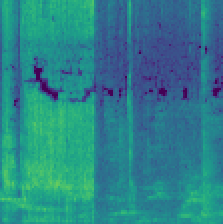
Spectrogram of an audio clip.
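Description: A noisy slurp from a spoon followed by wet chewing and munching, with muffled mouth sounds mixed in; the slurp is loud and breathy, the chewing softer and irregular.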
